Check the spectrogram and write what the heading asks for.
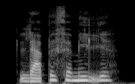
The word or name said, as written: lappefamilie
